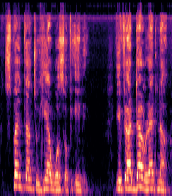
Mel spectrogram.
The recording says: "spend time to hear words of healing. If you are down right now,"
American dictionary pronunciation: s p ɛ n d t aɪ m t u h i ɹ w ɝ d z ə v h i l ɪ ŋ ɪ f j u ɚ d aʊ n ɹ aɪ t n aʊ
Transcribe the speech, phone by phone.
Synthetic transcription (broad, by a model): s p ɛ n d t aɪ m t u h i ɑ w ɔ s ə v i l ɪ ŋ ɪ f j u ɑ d aʊ n ɹ aɪ t n aʊ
